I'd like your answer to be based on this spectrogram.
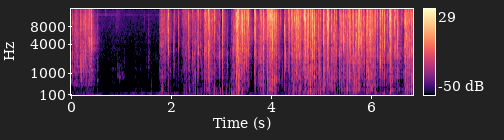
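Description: Fingertips and nails rub the clear plastic film wrapped around an orange pack of paper baking powder sachets held in both hands. A short burst of bright crinkling is followed by a quiet pause, then dense, irregular crinkling and crackling that grows louder and continues to the end.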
